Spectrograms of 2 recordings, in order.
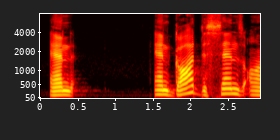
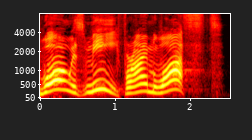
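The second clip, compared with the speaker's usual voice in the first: crying out; 8 semitones higher, 8 dB louder, slower than usual. Acted. Isaiah's cry in scripture.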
